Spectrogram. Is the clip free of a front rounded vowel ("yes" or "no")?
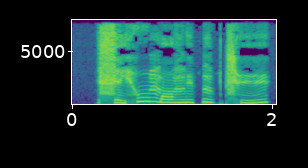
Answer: no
